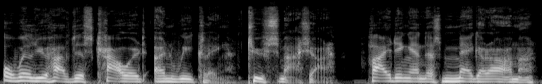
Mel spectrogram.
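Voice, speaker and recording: A man's voice: mid-range voice, moderate pace, vocal fry, darkish tone, no echo, clean studio sound, close to an everyday voice. A man voicing an ork chieftain who rouses an arena crowd with rhetorical questions. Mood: rousing.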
